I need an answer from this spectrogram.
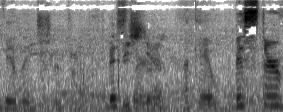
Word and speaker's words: Bicester: Okay, Bicster Village. That's how you say it.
